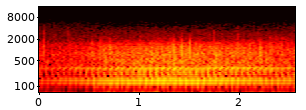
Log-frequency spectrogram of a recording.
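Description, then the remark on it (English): A car engine drones steadily while driving as Max drives Paul Cromwell to an appointment with his attorney, a constant low hum with a rumbling undertone and little change in loudness throughout, with no voices. “Now, in another car, Max is driving Paul Cromwell to an appointment with his attorney.”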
